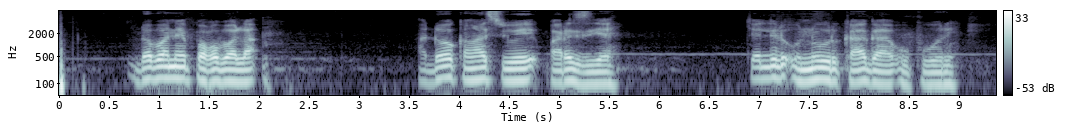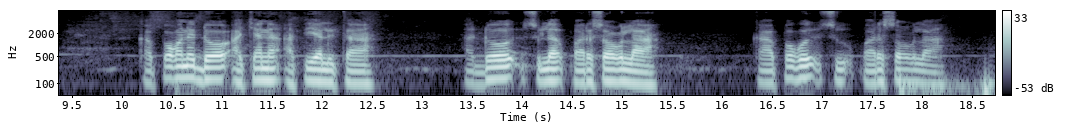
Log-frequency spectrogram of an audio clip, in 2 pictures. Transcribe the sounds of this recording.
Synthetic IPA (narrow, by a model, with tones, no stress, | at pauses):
dɔ˦bɔ˦nɪ˦pɔ˨ɣʊ˦bɔ˦la˦ | a˨dɔː˦ka˨ŋa˦si˨we˦k͡pa˨ɾɪ˦zɪ˨ɛ˦ | t͡ʃɛ˦lɪ˦ɾɪ˦o˨nuː˦ɾɪ˨kaː˨˦ɡaː˨o˨pu˨o˨ɾi˦ | ka˨pɔ˦ɣʊ˦nɪ˦dɔː˦ʔa˨t͡ʃɛ˦na˦ʔa˨pɪ˦ɛ˦lɪ˦taː˦ | a˨dɔː˦su˨la˦k͡pa˨ɾɪ˦sɔ˦laː˦ | ka˨pɔ˦ɣʊ˦su˨k͡pa˨ɾɪ˦sɔ˦laː˦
